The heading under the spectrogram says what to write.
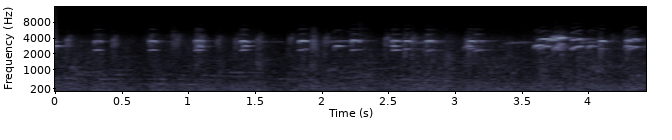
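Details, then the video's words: High, thin munia chirps used as a white-headed munia lure, given in quick pairs and clusters, swelling into a denser, louder burst near the end. "Suara Pancingan Emprit Kaji - Bondol Haji"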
